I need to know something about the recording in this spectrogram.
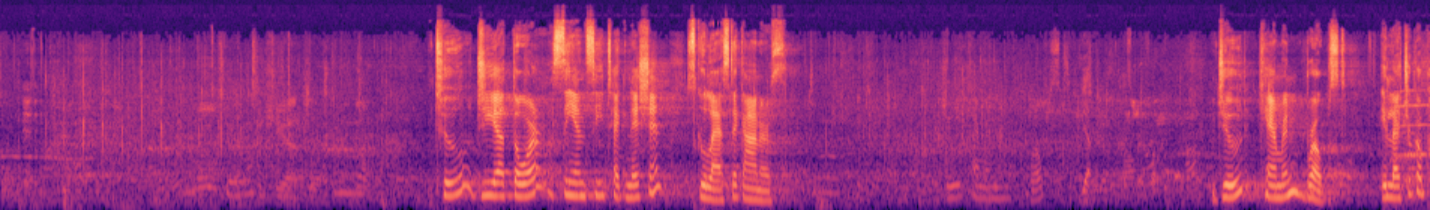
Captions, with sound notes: Richard A. Hikles, Truck Driving, Technical Diploma. (audience applauds) Tu Giathor, CNC technician, Scholastic Honors. (audience applauds)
